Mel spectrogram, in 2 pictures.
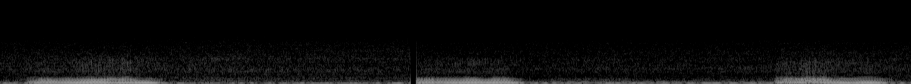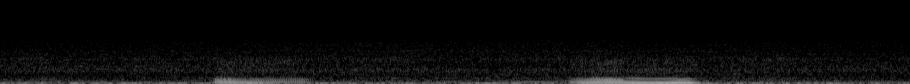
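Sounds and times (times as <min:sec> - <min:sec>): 
faint steady hiss: 0:00.0 - 0:18.2
person snoring deeply: 0:00.3 - 0:01.6, 0:04.2 - 0:05.2, 0:07.8 - 0:08.9, 0:11.2 - 0:12.2, 0:14.8 - 0:16.1.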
